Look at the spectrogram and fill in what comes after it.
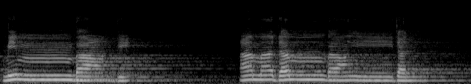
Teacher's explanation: nun mati atau tanwin cara membacanya itu dibalik menjadi mim mati Kapan itu apabila nun mati atau tanwin bertemu dengan huruf ba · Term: iqlab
